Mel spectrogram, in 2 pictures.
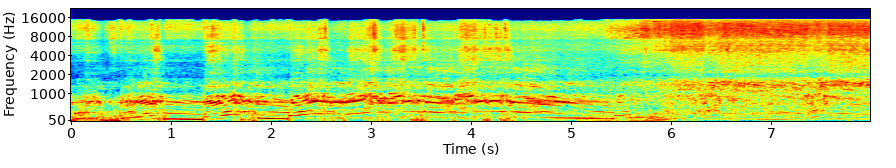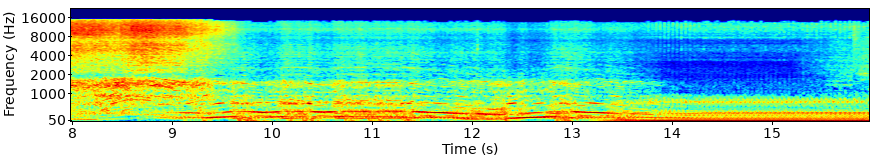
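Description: BMW M3's 3-litre twin-turbo inline-six revved repeatedly through its exhaust, the pitch rising and falling several times. Near the end it settles back to a steady idle.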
